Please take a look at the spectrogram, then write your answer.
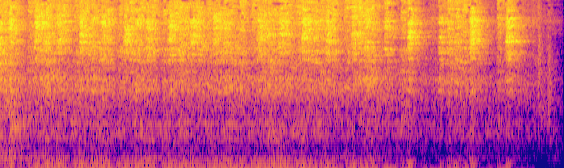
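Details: VW Beetle air-cooled engine after ignition switch repair, now starting on the key: steady even low rumble with no knocks or misses, running cleanly until shut off.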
